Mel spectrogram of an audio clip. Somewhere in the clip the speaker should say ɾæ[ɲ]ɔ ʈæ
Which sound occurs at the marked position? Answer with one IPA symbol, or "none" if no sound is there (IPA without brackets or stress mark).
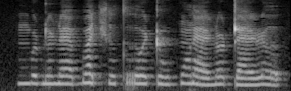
ɳ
